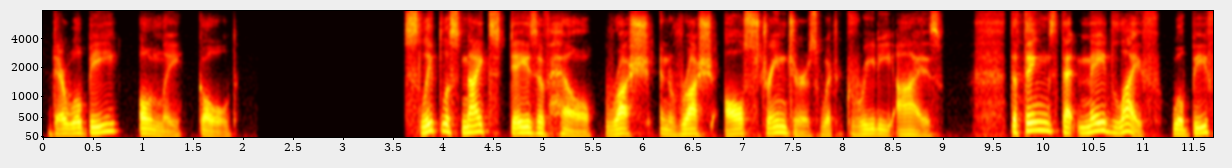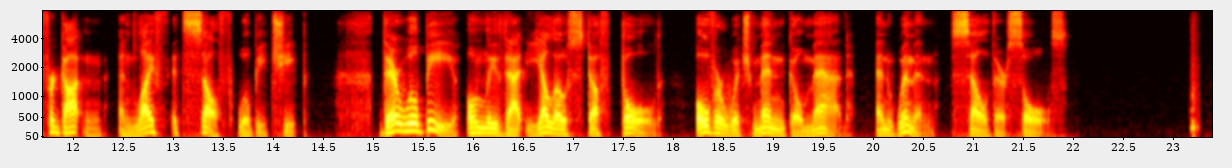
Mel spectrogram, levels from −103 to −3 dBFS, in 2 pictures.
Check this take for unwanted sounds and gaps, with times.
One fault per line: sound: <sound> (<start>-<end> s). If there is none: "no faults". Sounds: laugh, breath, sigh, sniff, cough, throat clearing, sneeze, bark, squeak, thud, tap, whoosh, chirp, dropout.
sound: whoosh (23.2-23.3 s)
